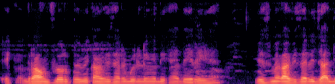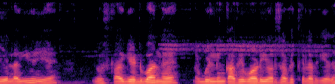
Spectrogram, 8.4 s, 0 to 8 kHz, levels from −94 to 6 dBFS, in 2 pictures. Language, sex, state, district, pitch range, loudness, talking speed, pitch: Hindi, male, West Bengal, Malda, 140-150 Hz, -22 LUFS, 230 wpm, 145 Hz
